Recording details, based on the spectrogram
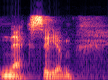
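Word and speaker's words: NXIVM: the alleged sex cult nexium in XIV M pronounced nexium in addition to the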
